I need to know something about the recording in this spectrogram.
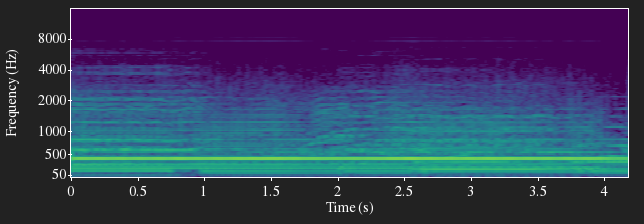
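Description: Organ playing slow sustained chords, one bright note held over lower notes that change about a second in.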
